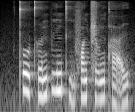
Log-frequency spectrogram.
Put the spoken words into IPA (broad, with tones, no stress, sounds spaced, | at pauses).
t̪ʰ o˥˩ ʊ̯ t̪ʰ ə˧˥ n p i˥ n t̪ʰ ḭ˨˩ f ɑ˦ ŋ ʈ͡ʂ ɤ˧˥ ŋ pʰ a̰˨˩˦ ɪ̯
